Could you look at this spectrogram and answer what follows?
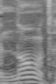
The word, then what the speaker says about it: knot: 它的英式发音，它的英式发音呢是 not，not。好，这个 not 呢，大家听声音像不像？听的是不是像闹腾啊？对不对？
